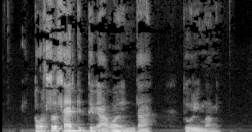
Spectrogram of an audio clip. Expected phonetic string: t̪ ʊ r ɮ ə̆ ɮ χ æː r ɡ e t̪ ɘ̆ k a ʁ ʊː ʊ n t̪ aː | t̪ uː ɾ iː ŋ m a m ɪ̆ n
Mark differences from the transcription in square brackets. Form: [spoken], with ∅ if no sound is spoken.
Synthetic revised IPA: t̪ ʊ r ɮ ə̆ ɮ χ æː r ɡ e t̪ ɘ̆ k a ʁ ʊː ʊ n t̪ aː | t̪ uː ɾ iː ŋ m a m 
